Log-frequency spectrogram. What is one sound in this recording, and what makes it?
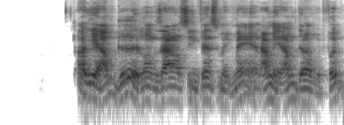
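A middle-aged man talks calmly and close up into a microphone.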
